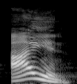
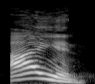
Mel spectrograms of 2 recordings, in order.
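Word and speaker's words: עין: and the vowel letters, the original sound this letter makes is I. Even today in modern Hebrew, this letter is called ayin. You can clearly hear the I sound at the beginning of the word, ayin.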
